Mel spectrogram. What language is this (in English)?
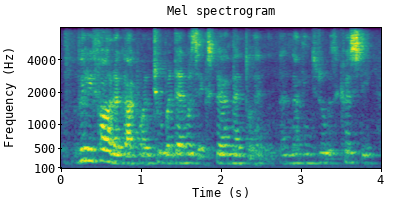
English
